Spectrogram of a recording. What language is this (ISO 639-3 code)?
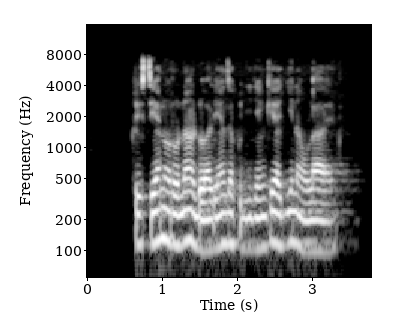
swa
